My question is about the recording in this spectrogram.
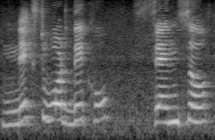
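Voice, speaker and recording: High-voiced woman teaching vocabulary in Hindi. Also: a little slow, a bit bright, a little hiss or hum. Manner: explains in Hindi mixed with English, often asks and answers her own questions. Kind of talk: exam-prep vocabulary lesson.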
